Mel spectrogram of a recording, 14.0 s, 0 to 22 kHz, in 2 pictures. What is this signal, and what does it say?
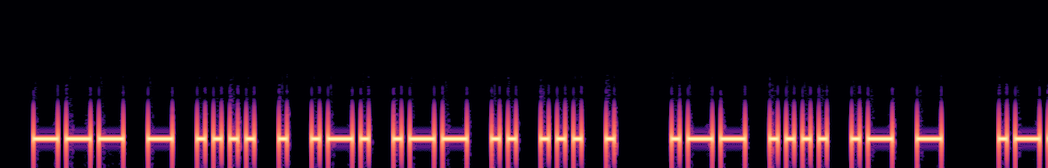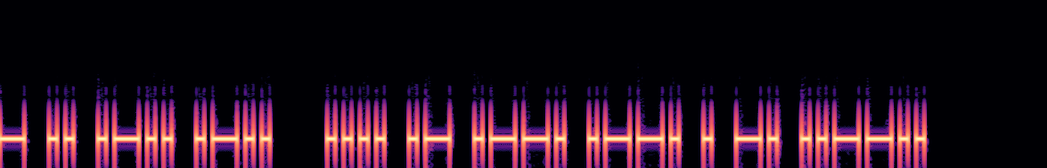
Morse code, heard as a keyed tone, about 22 wpm, 700 Hz. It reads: OTHERWISE WHAT WILL HAPPEN?
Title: Sentences from Top 1200 Words 22wpm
